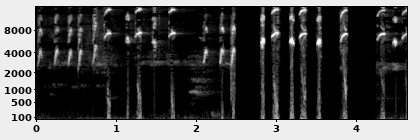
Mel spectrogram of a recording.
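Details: Flowerpecker (cabean or kemade) giving sharp 'cit' calls, played to coax young birds into singing: quick lower twitter at first, then bright, very high chips spaced irregularly, some paired.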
